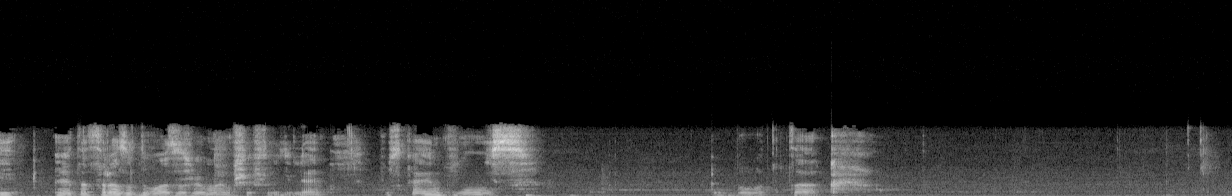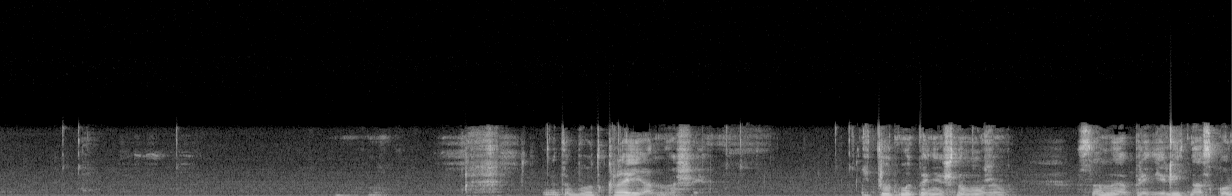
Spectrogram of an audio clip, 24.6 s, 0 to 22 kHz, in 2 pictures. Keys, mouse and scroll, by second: 0.8 shift+click, 3.4 click, 11.8 click, 12.9 click, 14.0 click, 19.5 click, 20.6 shift+click, 22.0 click.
